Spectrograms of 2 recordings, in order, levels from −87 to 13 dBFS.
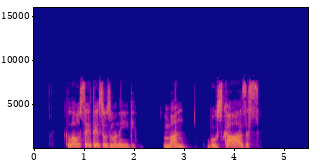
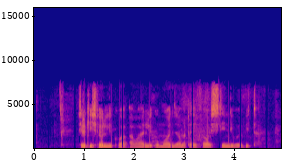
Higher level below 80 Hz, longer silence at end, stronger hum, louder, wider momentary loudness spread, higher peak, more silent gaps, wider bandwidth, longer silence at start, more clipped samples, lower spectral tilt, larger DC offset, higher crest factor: about the same, -58 dBFS vs -54 dBFS; first, 1 s vs 0.05 s; neither; first, -19 LUFS vs -24 LUFS; about the same, 11 LU vs 12 LU; first, -2 dBFS vs -6 dBFS; first, 2.24-2.29 s, 2.37-2.53 s vs none; about the same, 8.2 kHz vs 8 kHz; first, 0.65 s vs 0.5 s; neither; about the same, -4 dB/octave vs -3 dB/octave; neither; about the same, 20 dB vs 20 dB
